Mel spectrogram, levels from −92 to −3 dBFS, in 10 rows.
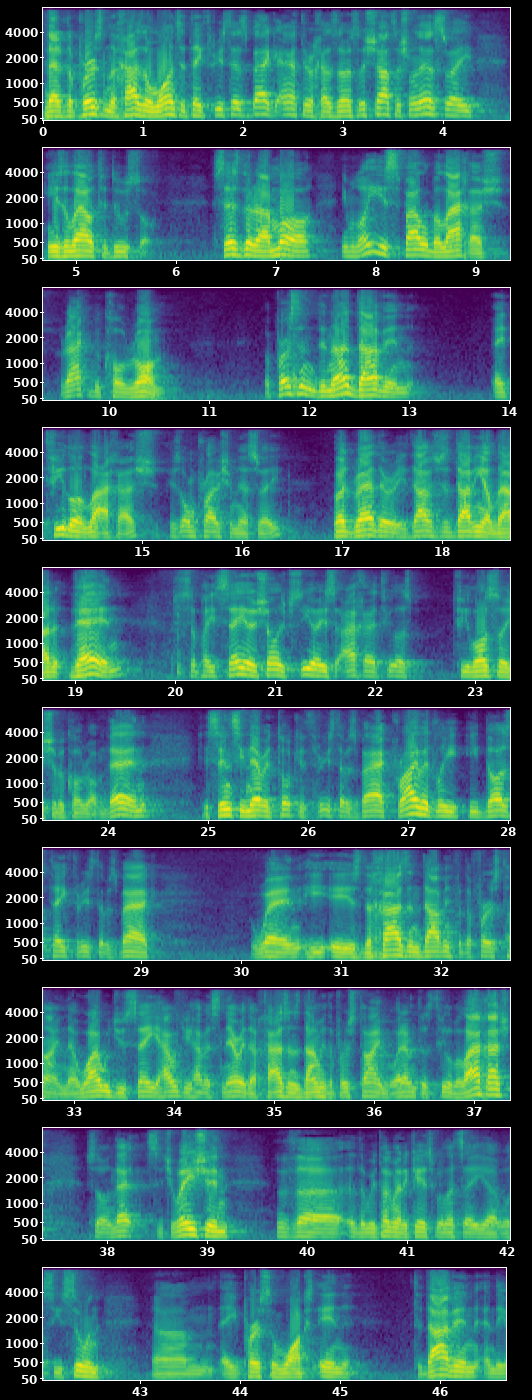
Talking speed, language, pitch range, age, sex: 150 wpm, English, 110-135 Hz, 40-59, male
